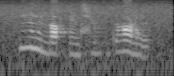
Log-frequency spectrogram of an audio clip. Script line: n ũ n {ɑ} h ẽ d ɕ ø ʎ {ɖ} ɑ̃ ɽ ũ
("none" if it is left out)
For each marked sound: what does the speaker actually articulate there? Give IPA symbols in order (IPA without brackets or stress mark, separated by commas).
ɑ, dʱ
